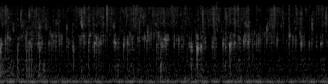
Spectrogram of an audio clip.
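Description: Steak sizzles and spits steadily in hot beef tallow, a continuous crackling fry with small pops, close up and fairly quiet, its juices seeming to boil out before it browns.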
